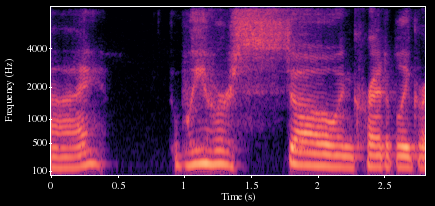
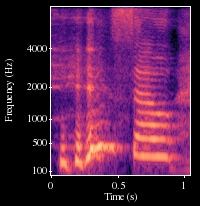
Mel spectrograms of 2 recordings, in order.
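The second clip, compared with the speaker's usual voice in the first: laughing; 7 semitones higher, 4 dB louder than usual. Real, not acted. Laughs while telling story.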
